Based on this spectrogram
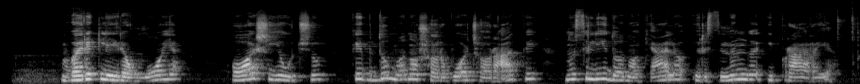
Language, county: Lithuanian, Kaunas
